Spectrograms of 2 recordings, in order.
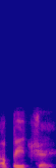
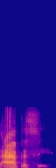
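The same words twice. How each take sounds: First: The name is said in an Italian way. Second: The name is said in an Americanized way. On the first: This is how the old-country relatives say it. "The way that the like grandfather and off the boat do" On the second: This is how one family member says it. "[name] says it Appice"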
